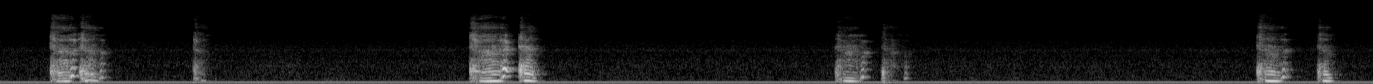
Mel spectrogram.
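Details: A recurring, annoying coughing fit: four bouts of coughing, each a quick pair of harsh coughs, over a steady low room hum.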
